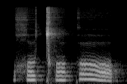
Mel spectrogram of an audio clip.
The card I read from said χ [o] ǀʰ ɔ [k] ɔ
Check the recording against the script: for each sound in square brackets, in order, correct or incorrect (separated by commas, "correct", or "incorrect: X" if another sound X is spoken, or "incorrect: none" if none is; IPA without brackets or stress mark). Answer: correct, correct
